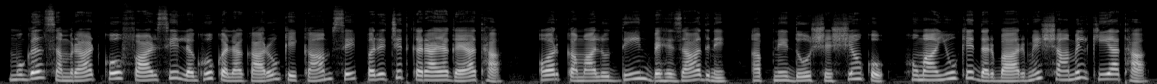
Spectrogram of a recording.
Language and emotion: Hindi, neutral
